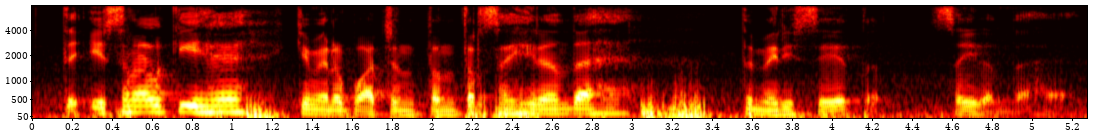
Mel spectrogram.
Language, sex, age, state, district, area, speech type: Punjabi, male, 45-60, Punjab, Bathinda, urban, spontaneous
